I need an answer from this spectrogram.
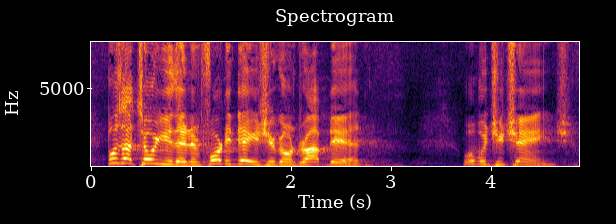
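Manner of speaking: usual speaking voice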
